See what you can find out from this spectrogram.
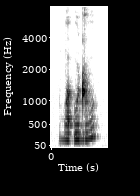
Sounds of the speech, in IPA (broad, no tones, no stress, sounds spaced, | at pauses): b ʌ ʔ u ɖ ɭ u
